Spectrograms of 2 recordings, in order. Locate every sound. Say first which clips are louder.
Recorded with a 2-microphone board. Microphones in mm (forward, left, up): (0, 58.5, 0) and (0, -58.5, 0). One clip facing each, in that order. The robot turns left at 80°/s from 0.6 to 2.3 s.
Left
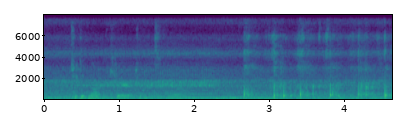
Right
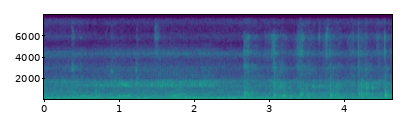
0.4 s a man speaking: left 8 dB; 90° left, 1.1 m; by 2.1 s 30° right, 1.1 m
2.7 s running footsteps: left 6 dB; 50° left (ahead or behind), 2.5 m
